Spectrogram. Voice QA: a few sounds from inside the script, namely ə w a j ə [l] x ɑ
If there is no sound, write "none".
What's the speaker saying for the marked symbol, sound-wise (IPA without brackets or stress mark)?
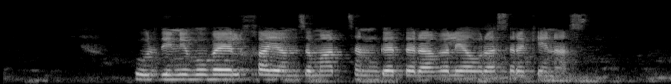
l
